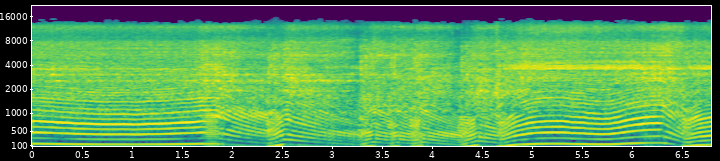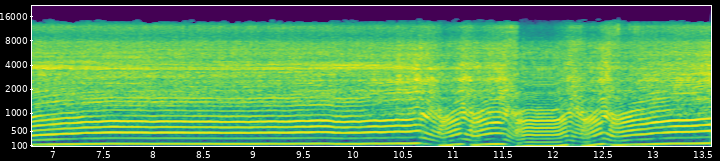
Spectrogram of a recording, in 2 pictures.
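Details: Repaired Remington 46cc two-stroke chainsaw with sharp chain cutting wood: screams up cleanly, bogs only slightly into each cut, then snaps back to a crisp high pitch; strong and responsive, healthy engine under cutting load.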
